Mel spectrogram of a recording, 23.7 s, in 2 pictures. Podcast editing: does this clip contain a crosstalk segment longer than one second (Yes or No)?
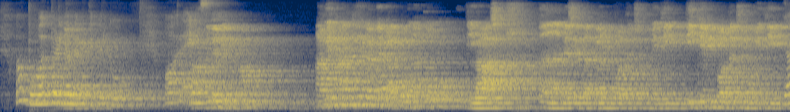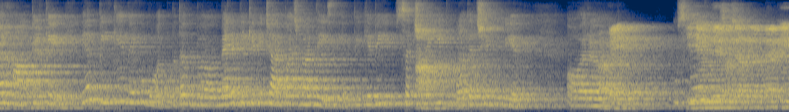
No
